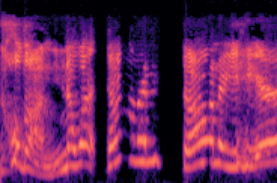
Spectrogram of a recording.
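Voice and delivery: high, sing-song call for someone absent; exasperated pretend calling; frustrated mock calling. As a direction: mockingly call out as if searching the house. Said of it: "I was getting very mad and frustrated".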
